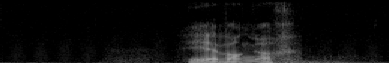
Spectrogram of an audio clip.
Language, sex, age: Norwegian, male, 54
